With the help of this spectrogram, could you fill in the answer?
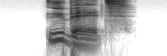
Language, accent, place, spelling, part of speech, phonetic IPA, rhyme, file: German, Germany, Berlin, Übels, noun, [ˈyːbl̩s], -yːbl̩s, De-Übels.ogg
- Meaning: genitive singular of Übel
